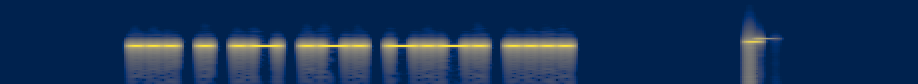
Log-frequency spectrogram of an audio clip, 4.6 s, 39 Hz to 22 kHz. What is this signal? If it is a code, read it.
Morse code, heard as a keyed tone, about 28 wpm, 700 Hz. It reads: SEARCH
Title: Sentences from Top 800 Words - New Word Drill - 28wpm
